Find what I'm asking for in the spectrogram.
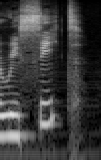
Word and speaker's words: receipt: May I have a receipt? 这个 receipt 虽然它这个拼法是 receipt，但是呢那个 p 是不发音的。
